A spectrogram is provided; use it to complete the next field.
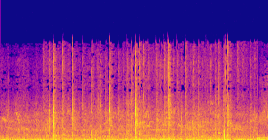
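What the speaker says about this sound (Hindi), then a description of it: "उड़ाए हुए हैं कबूतर।" Pigeons flying overhead with faint, rapid wing flapping and occasional soft calls amid steady outdoor background noise, heard fairly far off.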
